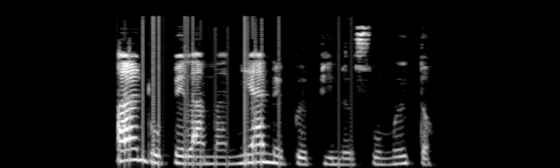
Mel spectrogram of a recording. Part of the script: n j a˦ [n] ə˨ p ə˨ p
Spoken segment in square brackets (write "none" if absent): n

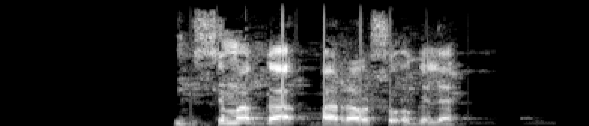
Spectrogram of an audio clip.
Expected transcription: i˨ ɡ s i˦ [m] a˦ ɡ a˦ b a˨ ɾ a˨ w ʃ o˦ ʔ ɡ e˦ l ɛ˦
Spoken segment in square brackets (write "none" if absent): m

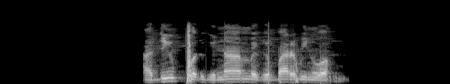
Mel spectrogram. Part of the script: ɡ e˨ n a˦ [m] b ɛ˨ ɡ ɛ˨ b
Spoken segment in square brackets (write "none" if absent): m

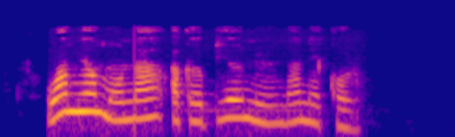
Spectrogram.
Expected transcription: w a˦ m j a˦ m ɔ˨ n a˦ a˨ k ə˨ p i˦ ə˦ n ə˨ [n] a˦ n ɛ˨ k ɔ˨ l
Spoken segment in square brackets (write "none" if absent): n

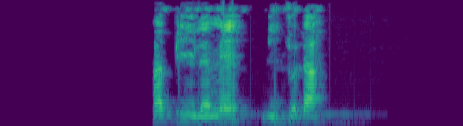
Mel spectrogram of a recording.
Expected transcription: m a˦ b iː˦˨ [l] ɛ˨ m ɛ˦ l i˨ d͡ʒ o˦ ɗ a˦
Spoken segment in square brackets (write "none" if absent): l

